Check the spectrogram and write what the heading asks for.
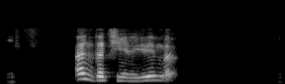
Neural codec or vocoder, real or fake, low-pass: codec, 24 kHz, 0.9 kbps, WavTokenizer, medium music audio release; fake; 5.4 kHz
